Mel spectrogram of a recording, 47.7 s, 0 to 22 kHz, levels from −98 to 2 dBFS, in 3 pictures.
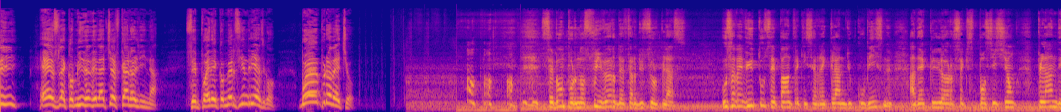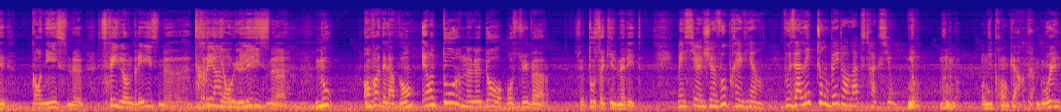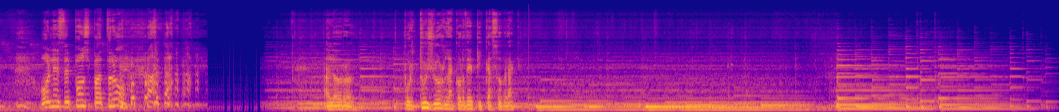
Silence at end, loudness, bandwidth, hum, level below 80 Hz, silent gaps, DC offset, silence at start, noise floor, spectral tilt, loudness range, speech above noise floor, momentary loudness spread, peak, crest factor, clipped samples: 0.15 s; -21 LUFS; 16 kHz; none; -46 dBFS; 5.78-5.85 s; under 0.1%; 0 s; -43 dBFS; -6 dB/octave; 6 LU; 24 dB; 14 LU; 0 dBFS; 20 dB; under 0.1%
